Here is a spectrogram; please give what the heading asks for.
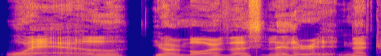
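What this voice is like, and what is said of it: Raspy smoker's-voice character impression. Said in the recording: “He's sort of a smoker's voice.”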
